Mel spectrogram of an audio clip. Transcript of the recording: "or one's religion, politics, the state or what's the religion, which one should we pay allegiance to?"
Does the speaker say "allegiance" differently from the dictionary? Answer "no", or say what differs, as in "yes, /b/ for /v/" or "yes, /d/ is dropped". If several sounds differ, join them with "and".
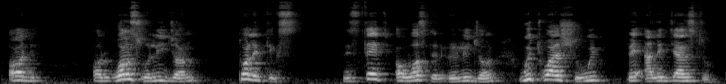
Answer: no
